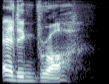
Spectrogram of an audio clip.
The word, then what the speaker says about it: Edinburgh: Want de start is een heel stuk noordelijker, of eigenlijk oostelijker, in, zoals jij het zegt, Edinburgh. – Ja, volgens mij is dat hoe je, hoe je het moet uitspreken. Eh, dat wat altijd een beetje gek is, omdat er eigenlijk e eh, Edinburgh staat, met een H erachter.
